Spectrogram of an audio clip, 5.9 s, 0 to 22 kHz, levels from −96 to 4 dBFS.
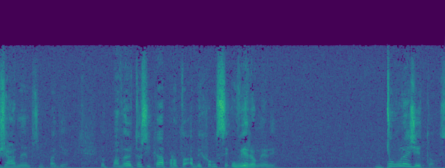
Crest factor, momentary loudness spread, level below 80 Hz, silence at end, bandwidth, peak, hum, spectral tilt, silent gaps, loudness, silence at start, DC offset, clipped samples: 26 dB; 23 LU; -58 dBFS; 0 s; 16.5 kHz; -10 dBFS; none; -0.5 dB/octave; none; -31 LUFS; 0 s; under 0.1%; under 0.1%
